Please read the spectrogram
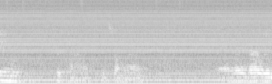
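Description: Steady electrical mains hum on the meeting-room microphone feed, with a faint voice murmuring near the end.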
